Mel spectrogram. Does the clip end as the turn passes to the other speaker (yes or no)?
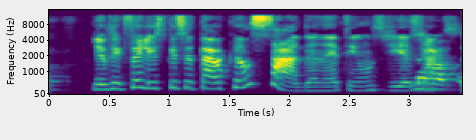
yes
